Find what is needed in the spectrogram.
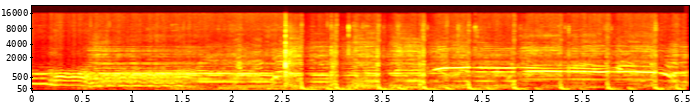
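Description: Live folk-rock band playing. A sung line ends in the first half second, then an acoustic guitar strums on. Drums come in with a steady beat about two and a half seconds in, and a flute takes up a high, held melody line from about four seconds.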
